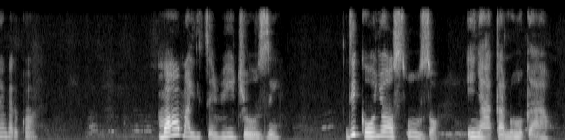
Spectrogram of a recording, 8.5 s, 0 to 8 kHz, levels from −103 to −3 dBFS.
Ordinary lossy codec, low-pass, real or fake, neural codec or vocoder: none; 7.2 kHz; real; none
